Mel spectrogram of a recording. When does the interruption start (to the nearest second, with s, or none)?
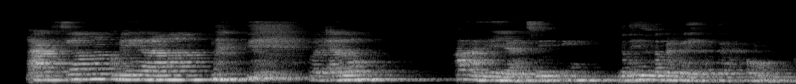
none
